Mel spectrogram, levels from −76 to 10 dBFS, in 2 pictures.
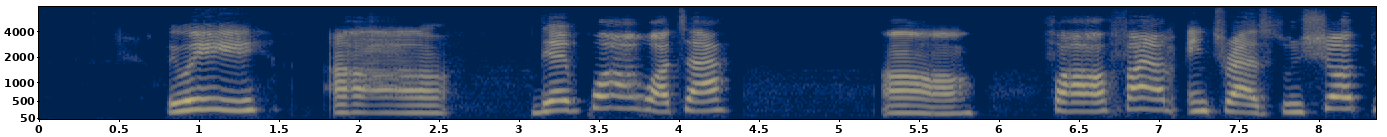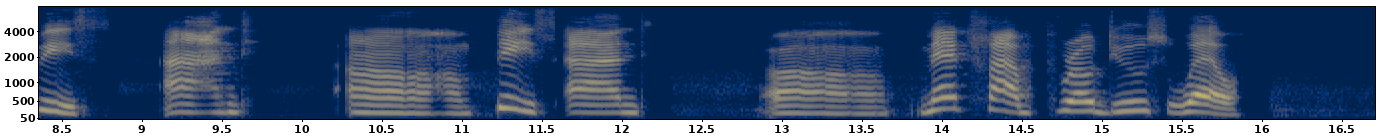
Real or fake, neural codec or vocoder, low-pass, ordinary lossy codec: fake; codec, 16 kHz, 0.8 kbps, ZipCodec; none; none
